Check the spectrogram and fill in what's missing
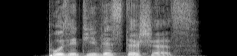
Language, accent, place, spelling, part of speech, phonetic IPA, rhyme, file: German, Germany, Berlin, positivistisches, adjective, [pozitiˈvɪstɪʃəs], -ɪstɪʃəs, De-positivistisches.ogg
- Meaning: strong/mixed nominative/accusative neuter singular of positivistisch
